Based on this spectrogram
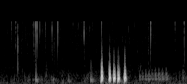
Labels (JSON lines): {"label": "biophony", "recorder": "SoundTrap 300"}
